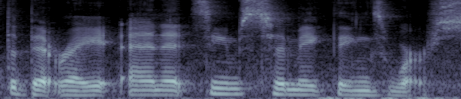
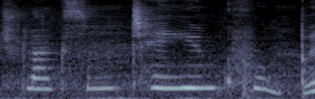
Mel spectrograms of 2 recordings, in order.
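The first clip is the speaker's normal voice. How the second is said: a higher, softer mock posh English offer; posh British accent; 13 semitones higher, 9 dB quieter than usual. Shown as a demonstration. Wife mocking posh British, in light posh accent. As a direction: play a prim English host offering tea.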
